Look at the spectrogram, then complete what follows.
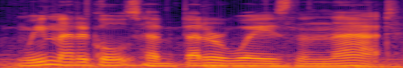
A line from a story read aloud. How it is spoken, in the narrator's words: said Fetz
